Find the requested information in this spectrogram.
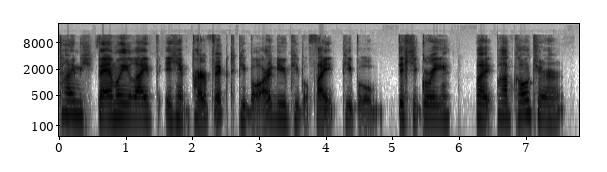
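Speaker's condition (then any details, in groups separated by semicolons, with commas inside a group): Spastic quadriplegic cerebral palsy; brain lesion from prematurity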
